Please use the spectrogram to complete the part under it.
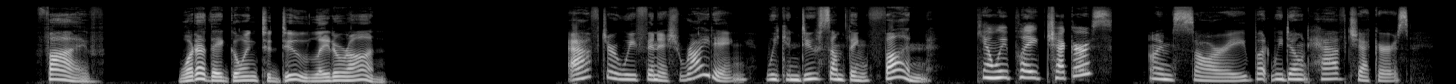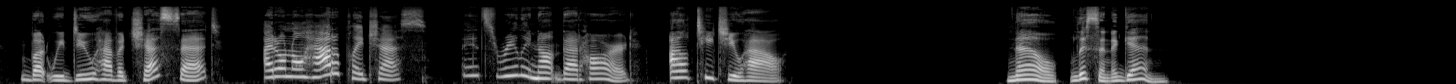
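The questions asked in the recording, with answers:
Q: What are they going to do later on?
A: play chess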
